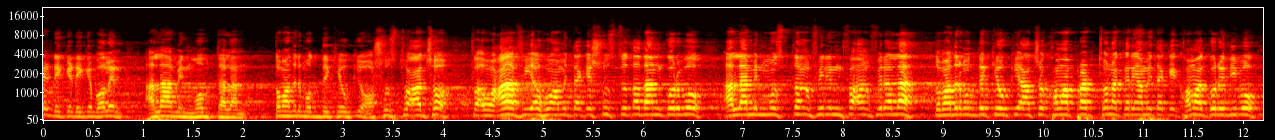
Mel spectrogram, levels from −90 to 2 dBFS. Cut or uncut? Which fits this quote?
uncut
